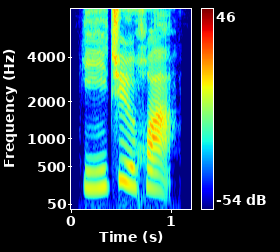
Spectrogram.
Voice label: "一句话", Chinese

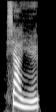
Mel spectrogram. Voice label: "下雨", Chinese

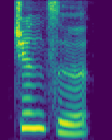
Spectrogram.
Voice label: "君子", Chinese

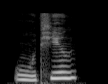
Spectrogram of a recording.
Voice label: "舞厅", Chinese

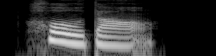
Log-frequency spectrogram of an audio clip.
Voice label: "厚道", Chinese

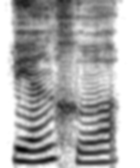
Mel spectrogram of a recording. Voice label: "联合", Chinese

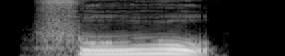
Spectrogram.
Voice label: "服务", Chinese

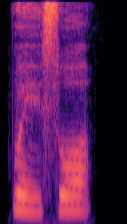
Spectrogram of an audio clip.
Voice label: "萎缩", Chinese

